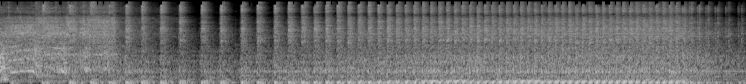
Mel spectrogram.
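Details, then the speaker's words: Small-engine mower running rough on one cylinder: with one spark plug boot pulled it runs the same, an uneven lumpy beat of about three to four pulses a second, showing only the other cylinder fires. Dead cylinder; spark check next. "running the same when we've got this spark plug boot removed from this side, which tells me the only cylinder that's actually functioning properly, that we know it for now, is the cylinder over here."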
